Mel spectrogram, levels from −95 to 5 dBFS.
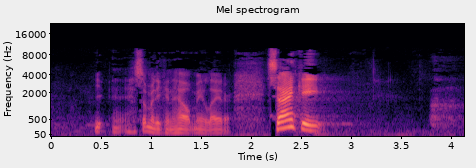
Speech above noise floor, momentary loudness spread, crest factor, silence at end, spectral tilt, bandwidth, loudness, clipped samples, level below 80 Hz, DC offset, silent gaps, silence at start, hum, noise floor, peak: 31 dB; 21 LU; 24 dB; 0.15 s; -3.5 dB/octave; 10.5 kHz; -27 LUFS; under 0.1%; -58 dBFS; under 0.1%; none; 0.45 s; none; -59 dBFS; -6 dBFS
